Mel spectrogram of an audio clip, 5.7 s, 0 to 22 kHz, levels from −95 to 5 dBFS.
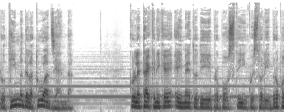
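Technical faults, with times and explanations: No technical faults, with times or otherwise, can be heard in this clip.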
